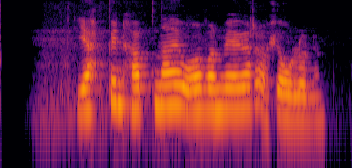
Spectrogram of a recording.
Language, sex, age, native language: Icelandic, female, 40-49, Icelandic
